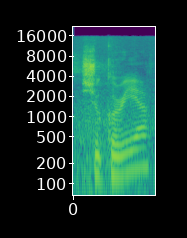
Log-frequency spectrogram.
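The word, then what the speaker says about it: شکریہ: And then in Urdu, it's shukuriya.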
